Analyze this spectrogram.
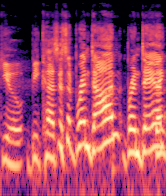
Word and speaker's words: Brendon: Brendon, I like you because is it Brendon? It's an O. It's an O. But what is your preferred pronunciation? you know, like Brendy? Do people call you Brendy? No, do not call me Brendy.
